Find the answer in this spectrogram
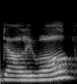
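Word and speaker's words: Dhaliwal: Uh, Daliwal, spelled M I N I E. Last name is spelled D H A L I W A L.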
